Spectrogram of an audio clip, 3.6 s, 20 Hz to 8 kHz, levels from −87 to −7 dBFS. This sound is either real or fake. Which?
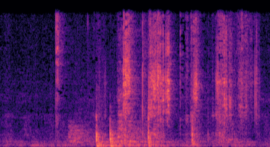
real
